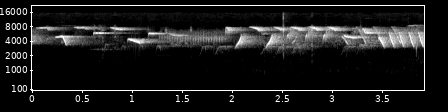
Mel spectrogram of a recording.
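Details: Songbirds singing in spring in England as the trees come into leaf; several high, overlapping twittering and trilling phrases run continuously, with quick sweeping notes and bright chirps and a faint low rumble beneath.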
